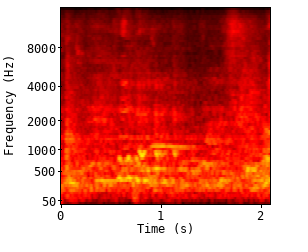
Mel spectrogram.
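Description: Children's voices chattering and calling out in a large hall, with no music playing.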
